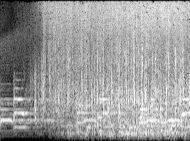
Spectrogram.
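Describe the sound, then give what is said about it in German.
Many mosquitoes whine together in a dense, continuous buzz, wavering high drones layered over a rustling, crackling texture that stays fairly loud for the whole few seconds, heard up close in the space between the inner and outer tent. “Zwischen Innenzelt und Außenzelt hat so unglaublich viele Mücken angesammelt. Sag mal, wie sich das anhört von nah.”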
